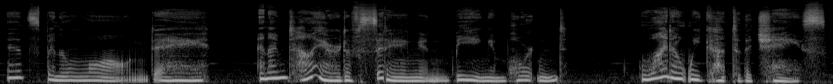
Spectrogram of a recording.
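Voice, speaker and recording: A woman playing a playful, regal fantasy queen in a soft-spoken, breathy ASMR roleplay, languid and coy, often slipping into whispers close to the microphone. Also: on the low side, heavily acted. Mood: intrigued, teasing. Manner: languid, coy, flirtatious, courtly. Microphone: close ear-to-ear microphone.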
